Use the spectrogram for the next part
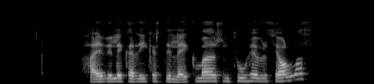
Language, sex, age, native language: Icelandic, male, 20-29, Icelandic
